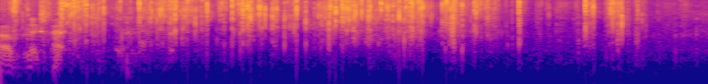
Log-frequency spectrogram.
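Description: A foil card pack crinkles and rustles in hands.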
